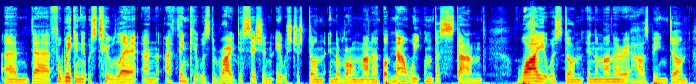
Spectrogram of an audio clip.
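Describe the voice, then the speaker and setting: A man's voice: mid-range voice, fairly even intonation, moderate pace, few pauses, pushed and bright, smooth, no echo. A man from Leeds with a Leeds accent, delivering a frustrated, heartfelt vlog rant as a football fan. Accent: Leeds Yorkshire. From Leeds, England. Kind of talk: impassioned monologue rant.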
